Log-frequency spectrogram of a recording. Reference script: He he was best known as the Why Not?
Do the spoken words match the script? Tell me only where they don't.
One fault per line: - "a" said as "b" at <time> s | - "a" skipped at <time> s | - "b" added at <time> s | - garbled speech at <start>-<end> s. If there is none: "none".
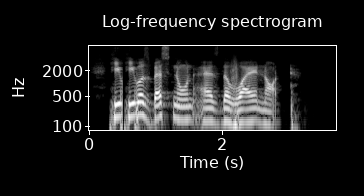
none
